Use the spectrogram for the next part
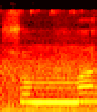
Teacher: میم مشدد ہے، ناک میں آواز لے کے جائیں گے، ایک الف کا غنہ کریں گے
